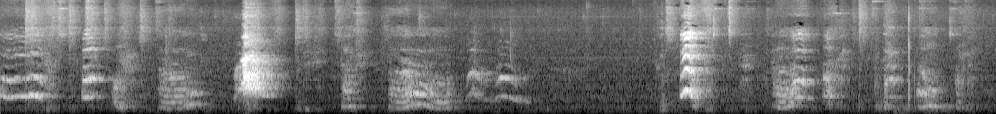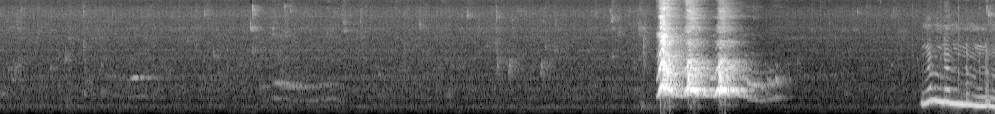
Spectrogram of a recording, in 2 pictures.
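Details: A female West Highland White Terrier barks at a recording of herself. A few loud, sharp barks come in separate bursts near the start, middle and end, among human talking and quieter voice-like sounds.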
